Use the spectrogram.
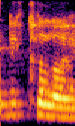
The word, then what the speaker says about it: Nikolai: Okay, Nikolai. Nice. All right, okay. That's nice to know. Nikolai. Nice name. That's how you say Nikolai in Russian.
